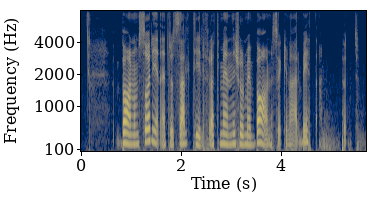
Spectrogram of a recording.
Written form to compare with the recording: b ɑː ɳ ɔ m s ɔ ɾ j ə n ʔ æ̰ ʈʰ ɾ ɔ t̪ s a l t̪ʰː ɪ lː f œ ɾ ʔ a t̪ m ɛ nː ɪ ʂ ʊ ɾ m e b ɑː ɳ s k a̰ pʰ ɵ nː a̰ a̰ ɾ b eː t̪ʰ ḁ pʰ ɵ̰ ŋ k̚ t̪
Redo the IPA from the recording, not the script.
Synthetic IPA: b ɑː ɳ ɔ m s ɔ ɾ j ə n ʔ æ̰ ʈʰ ɾ ɔ t̪ s a l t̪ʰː ɪ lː f œ ɾ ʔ a t̪ m ɛ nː ɪ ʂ ʊ ɾ m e b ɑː ɳ s k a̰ kʰ ɵ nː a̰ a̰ ɾ b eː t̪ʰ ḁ pʰ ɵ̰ ŋ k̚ t̪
